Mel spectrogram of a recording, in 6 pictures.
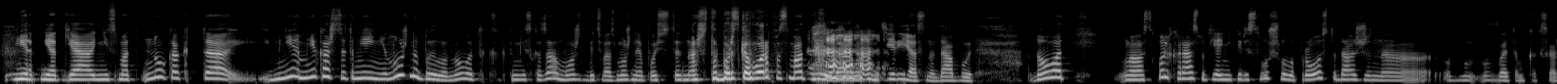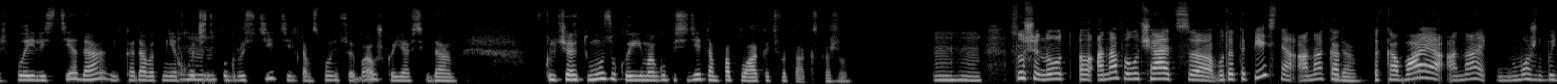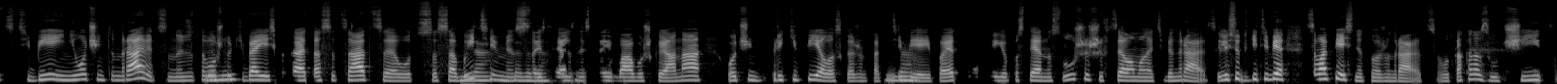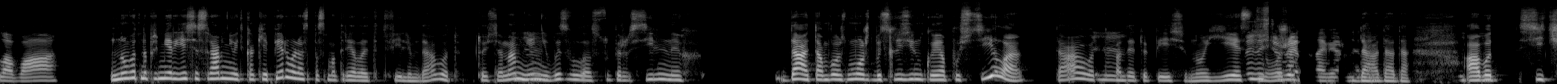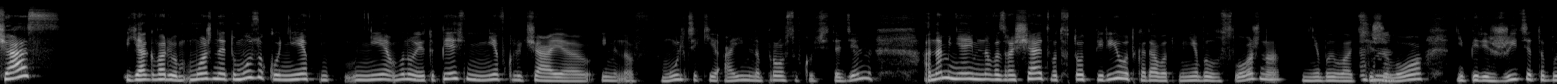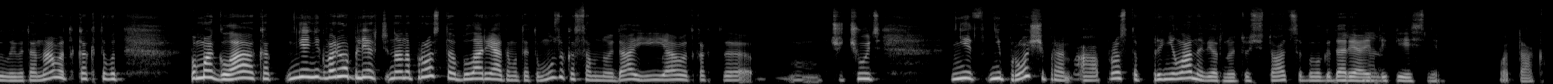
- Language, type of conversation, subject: Russian, podcast, Какая песня заставляет тебя плакать и почему?
- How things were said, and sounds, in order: laughing while speaking: "нашего с тобой"; laugh; tapping; sniff; other background noise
